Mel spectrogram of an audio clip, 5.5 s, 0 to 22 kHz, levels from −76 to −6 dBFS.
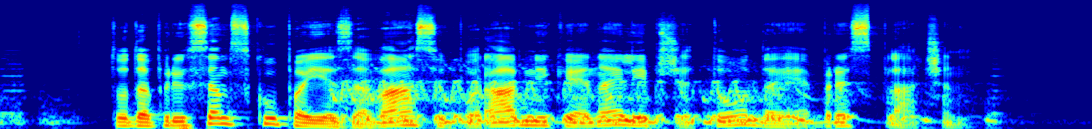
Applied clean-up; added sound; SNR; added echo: neural mask model RNNoise.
